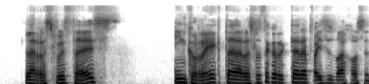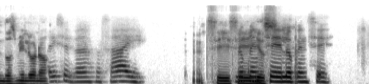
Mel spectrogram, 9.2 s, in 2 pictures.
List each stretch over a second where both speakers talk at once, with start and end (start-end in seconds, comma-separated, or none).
none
